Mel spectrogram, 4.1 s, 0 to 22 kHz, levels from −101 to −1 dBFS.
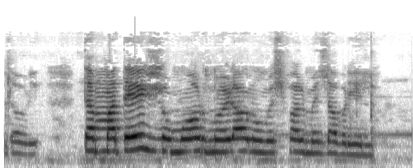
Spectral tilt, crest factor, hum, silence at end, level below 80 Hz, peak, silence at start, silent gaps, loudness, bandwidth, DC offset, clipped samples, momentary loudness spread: -4 dB/octave; 18 dB; none; 0.4 s; -68 dBFS; 0 dBFS; 0.05 s; none; -16 LUFS; 10 kHz; under 0.1%; under 0.1%; 20 LU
